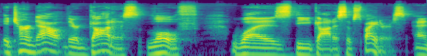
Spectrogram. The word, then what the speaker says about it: Lolth: It's just LOLTH. LOLTH. Okay. Yeah, like lol. Lol.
